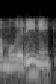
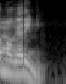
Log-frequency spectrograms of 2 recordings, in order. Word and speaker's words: Mogherini: Yo quería hacer notar que a partir que la señora, la alta representante para la Unión Europea, la señora Mogherini, quizás no estoy pronunciando bien su nombre. – Sí, es así, está bien. Federica Mogherini.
